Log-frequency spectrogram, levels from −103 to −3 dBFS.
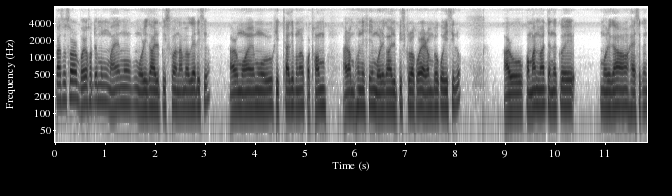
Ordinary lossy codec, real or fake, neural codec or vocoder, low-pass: none; fake; codec, 16 kHz in and 24 kHz out, 1 kbps, XY-Tokenizer; 7.2 kHz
